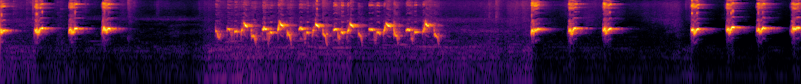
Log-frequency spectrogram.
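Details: Sooty-headed bulbul singing in an agitated mood while seeking a rival. Harsh squawky notes come in short runs, then a bubbly warbled phrase of about three seconds, then more single clipped notes.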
